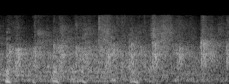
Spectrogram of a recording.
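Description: Audience applause: dense, steady clapping from many hands that continues without a break. It is moderately loud and heard without talk.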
